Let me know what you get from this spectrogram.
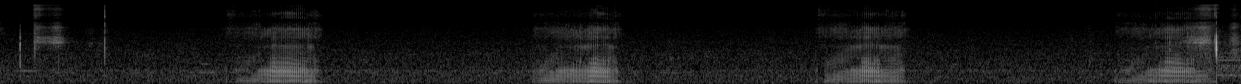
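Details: A little pug puppy snoring indoors: four raspy, breathy snores about every three seconds, each rising and falling over roughly a second, with quiet gaps between.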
